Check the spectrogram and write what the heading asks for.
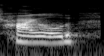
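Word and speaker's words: Childe: Before anyone says anything, if they're not familiar with the series, his name is Child, but with an E. I really wish it was pronounced a different way, but unfortunately, it's pronounced Child.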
